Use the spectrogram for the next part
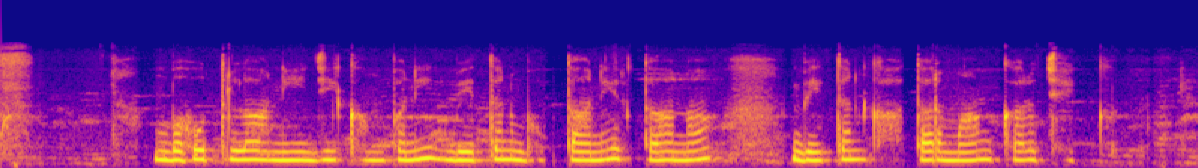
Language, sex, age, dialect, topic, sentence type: Magahi, female, 25-30, Northeastern/Surjapuri, banking, statement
